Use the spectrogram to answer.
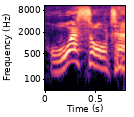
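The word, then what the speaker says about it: Weselton: Yeah, Weaselton. It's pronounced Wesselton.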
